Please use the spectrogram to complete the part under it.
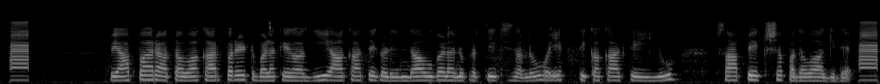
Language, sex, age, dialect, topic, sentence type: Kannada, female, 25-30, Coastal/Dakshin, banking, statement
